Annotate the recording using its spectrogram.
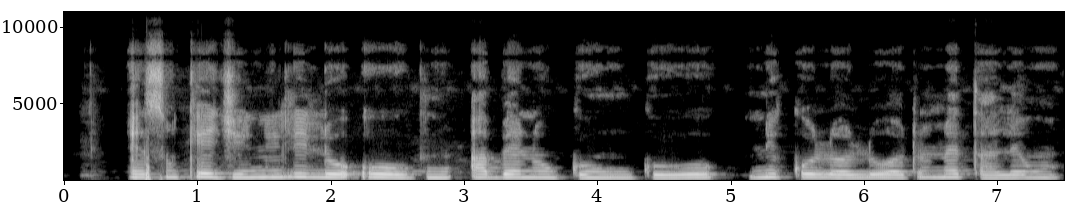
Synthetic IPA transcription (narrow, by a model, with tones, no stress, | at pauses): ɛ˨sũ˨˧ke˦d͡ʒi˨nĩ˦li˦lo˦ʔo˦˨ɡũ˨a˧bɛ˦nũ˧ɡo˨ũ˨ɡo˨o˦ | nĩ˦ko˦lɔ˧˨lo˦ɔ˧dũ˦mɛ̃˦˨ta˨lɛ˦w̃ɔ̃˦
